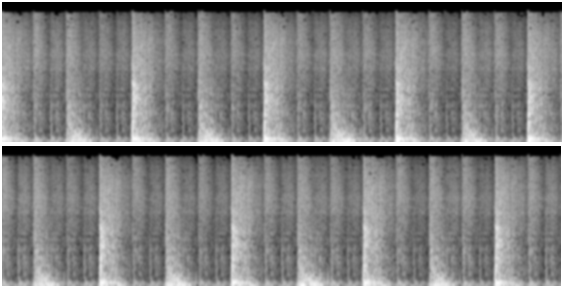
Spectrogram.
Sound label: Drums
